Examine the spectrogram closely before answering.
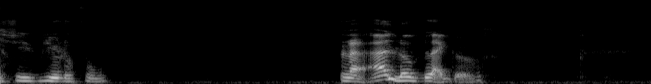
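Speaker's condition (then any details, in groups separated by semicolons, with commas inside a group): Cerebral palsy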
